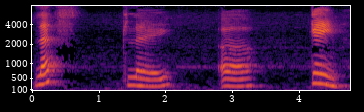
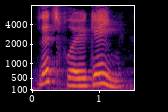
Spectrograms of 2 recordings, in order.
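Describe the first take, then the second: First: It is read slowly. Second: It is read at normal speed.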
